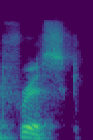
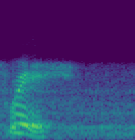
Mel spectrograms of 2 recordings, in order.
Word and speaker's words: Frisch: Is it Frisch or Frisk? No, it's Frisch.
